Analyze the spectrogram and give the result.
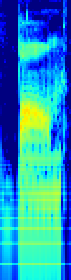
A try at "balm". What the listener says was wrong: You pronounce the L's and everything and it freaks me out. Yeah, bomb.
